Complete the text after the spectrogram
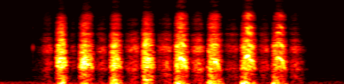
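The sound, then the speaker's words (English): A person imitates a dog panting: about nine quick, breathy huffs in a steady rhythm, fairly loud, with no talking over them. “I was trying to make dog noises.”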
